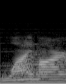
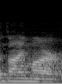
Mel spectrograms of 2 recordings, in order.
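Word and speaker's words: Weimar: I know it says why Mar but it's German it's pronounced with a V it's by mine in the by Marr Republic's Constitution there's this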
